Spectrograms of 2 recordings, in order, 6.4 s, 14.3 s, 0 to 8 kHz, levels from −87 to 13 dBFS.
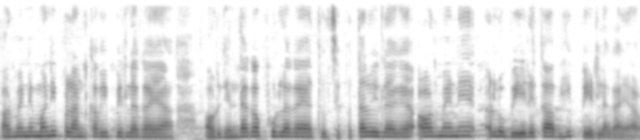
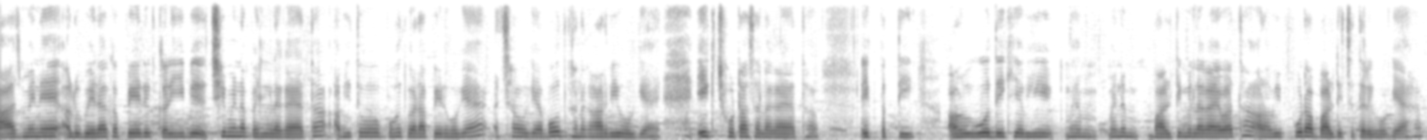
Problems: background sounds at intervals, continuous background conversations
